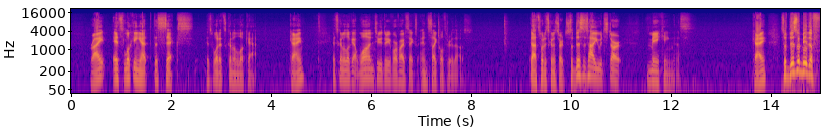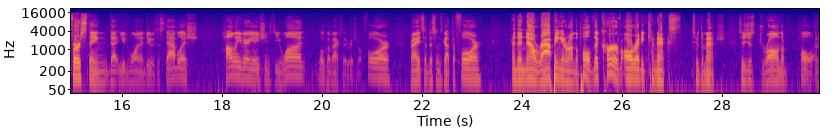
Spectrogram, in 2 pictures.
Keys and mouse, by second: 1.1 right click, 3.4 ctrl+z, 4.1 alt+right click, 4.5 right click, 8.3 alt+right click, 16.3-19.2 drag, 20.5 4, 21.0 Return, 21.6 click, 22.5 alt+right click, 23.6 ctrl+z.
